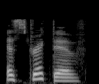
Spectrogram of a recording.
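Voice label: "astrictive", British English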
